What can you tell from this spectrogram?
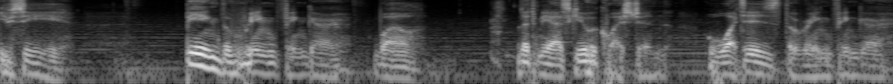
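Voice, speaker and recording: Using a put-on character voice, a man speaks raspy and very deep at a very slow pace, with long, frequent pauses. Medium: actual play. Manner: formal, pompous, slightly foreign phrasing.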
